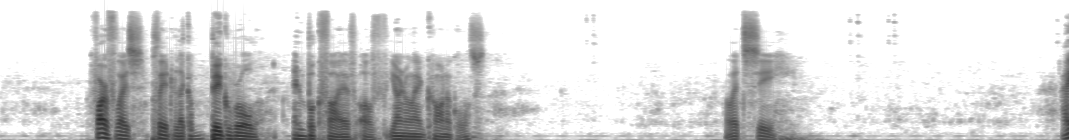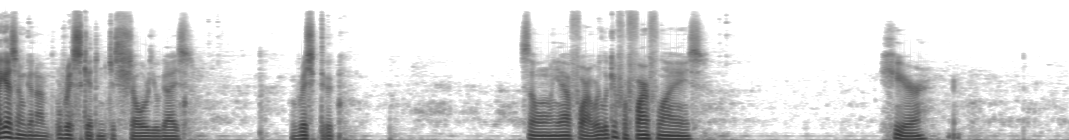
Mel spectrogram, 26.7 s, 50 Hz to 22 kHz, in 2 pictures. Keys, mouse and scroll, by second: 7.3 click, 10.6 click, 11.1 click, 13.2 click, 15.9 click.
